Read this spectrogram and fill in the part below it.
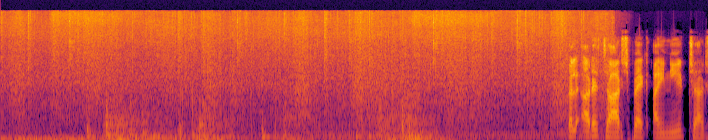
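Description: A flare hisses as it burns.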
